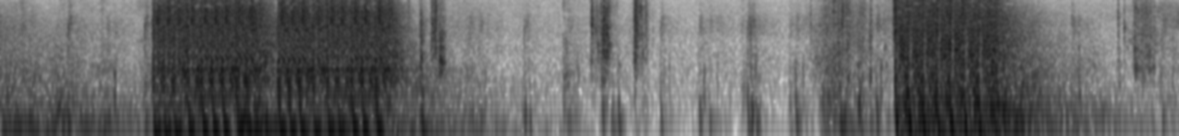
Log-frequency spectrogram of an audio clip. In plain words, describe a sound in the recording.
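A rifle fires rapid loud bursts at close range.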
